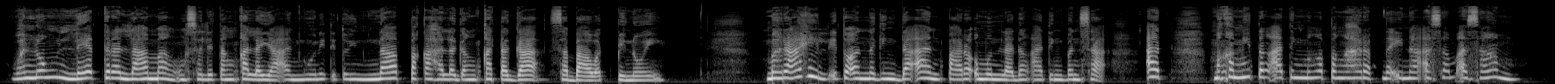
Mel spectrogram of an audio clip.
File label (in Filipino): Tagalog, drama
